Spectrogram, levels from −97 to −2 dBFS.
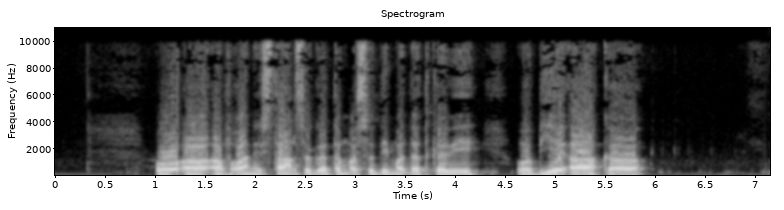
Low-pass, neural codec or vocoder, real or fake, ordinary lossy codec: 9.9 kHz; none; real; MP3, 64 kbps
